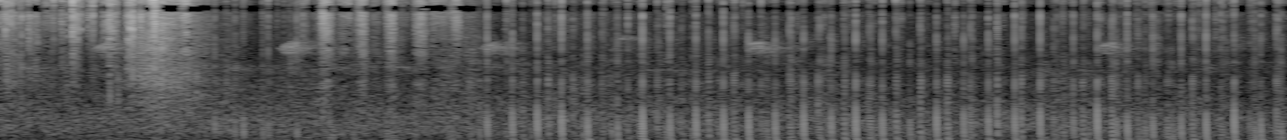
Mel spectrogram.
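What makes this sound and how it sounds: Fingertips and short nails scratch and rub the white, papery bark of a large, solid, living silver birch trunk with dark lichen patches, outdoors in snow, a jacket sleeve close by. A brighter, hissing rub at the start gives way to a quiet, steady run of quick, dry scratches that tick unevenly against the bark.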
